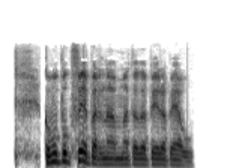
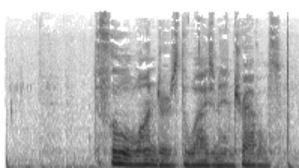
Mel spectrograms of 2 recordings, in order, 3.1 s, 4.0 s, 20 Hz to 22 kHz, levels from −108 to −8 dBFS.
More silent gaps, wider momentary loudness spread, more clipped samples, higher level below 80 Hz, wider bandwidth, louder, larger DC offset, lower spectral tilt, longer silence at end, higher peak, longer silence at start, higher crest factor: first, 0.54-0.58 s vs none; first, 20 LU vs 14 LU; neither; second, -60 dBFS vs -54 dBFS; second, 7.4 kHz vs 16 kHz; first, -19 LUFS vs -31 LUFS; neither; about the same, -6.5 dB/octave vs -6 dB/octave; first, 0.55 s vs 0.1 s; first, -2 dBFS vs -16 dBFS; first, 0.2 s vs 0.05 s; about the same, 18 dB vs 16 dB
